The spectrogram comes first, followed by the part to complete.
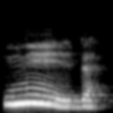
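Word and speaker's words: knead: see ish and pronunciation the first one is need mmm so you don't pronounce the king yeah no beat stirrer diced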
